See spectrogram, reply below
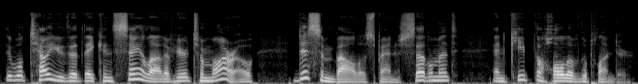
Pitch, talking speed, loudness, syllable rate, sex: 155 Hz, 225 wpm, -17 LUFS, 6.1 syllables/s, male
